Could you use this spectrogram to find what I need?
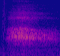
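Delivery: breathless voiceless ah; a hushed gasp of awe; only breath, ah in wonder; whispered ah of wonder. Shown as a demonstration. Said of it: "Is it wonder?".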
